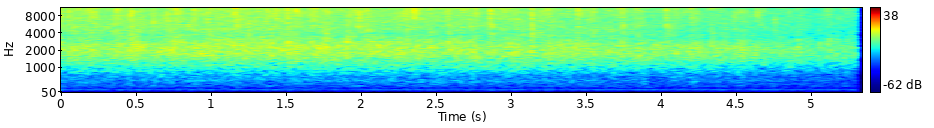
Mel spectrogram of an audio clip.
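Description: An audience applauds steadily, a dense wash of many hands clapping at once that stays loud and even for several seconds, with no voices standing out.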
